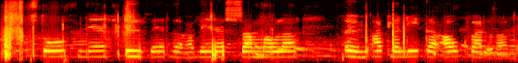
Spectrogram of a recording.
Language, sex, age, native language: Icelandic, male, 11, Vietnamese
